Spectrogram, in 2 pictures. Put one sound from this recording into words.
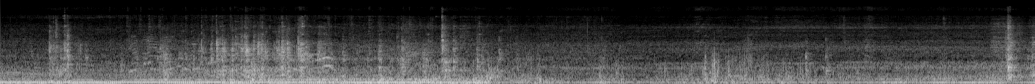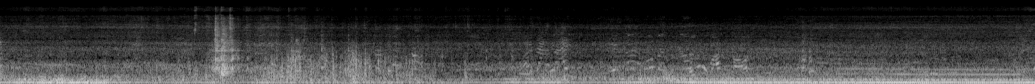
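Excavator buckets scrape and dig into wet soil.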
